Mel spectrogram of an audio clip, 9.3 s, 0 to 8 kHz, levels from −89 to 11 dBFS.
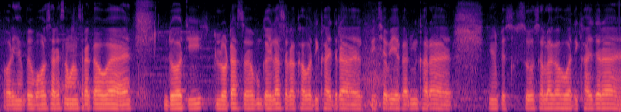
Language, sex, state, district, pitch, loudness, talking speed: Hindi, male, Punjab, Fazilka, 115 Hz, -19 LUFS, 130 wpm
